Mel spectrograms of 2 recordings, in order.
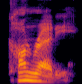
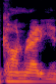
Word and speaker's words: Conrady: Yeah, my uh last name ends with a Y, their last name ends with an E. Pronounced exactly the same though.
